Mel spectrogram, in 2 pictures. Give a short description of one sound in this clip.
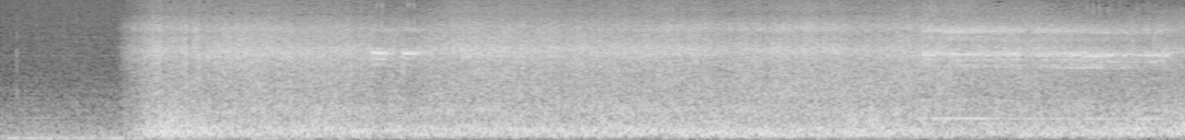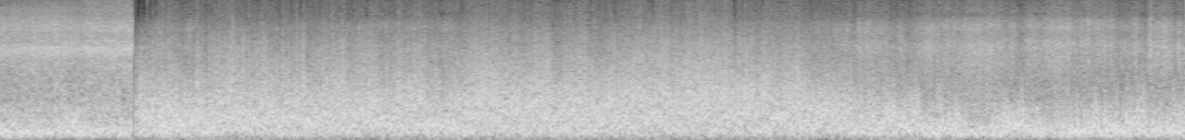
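Water roars steadily as it pours from a dam's open gates.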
